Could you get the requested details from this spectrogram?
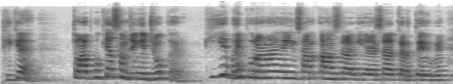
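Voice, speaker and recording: A man talking as a podcast guest, telling a story in a lively, repetitive way and dropping English words into his speech. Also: extremely high pitch, brisk. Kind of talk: casual storytelling interview. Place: podcast studio.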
